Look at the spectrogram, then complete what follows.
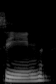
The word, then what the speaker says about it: Sean: His name is pronounced Scene. It's spelled Sean.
